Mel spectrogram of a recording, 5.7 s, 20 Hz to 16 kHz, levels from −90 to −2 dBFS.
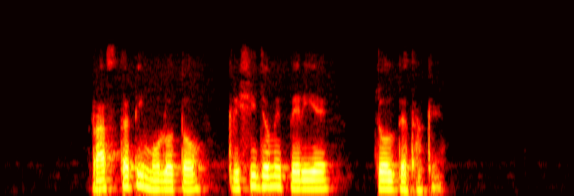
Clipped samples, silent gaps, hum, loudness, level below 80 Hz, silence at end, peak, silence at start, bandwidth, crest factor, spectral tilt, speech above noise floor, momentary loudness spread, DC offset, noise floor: under 0.1%; none; none; -18 LUFS; -52 dBFS; 1.35 s; 0 dBFS; 0.95 s; 5.8 kHz; 18 dB; -11.5 dB/octave; 70 dB; 10 LU; under 0.1%; -86 dBFS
